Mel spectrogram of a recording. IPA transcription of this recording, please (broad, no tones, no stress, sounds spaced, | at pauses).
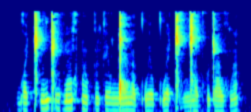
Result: ɡʷ a e̯ ǁʰ ĩ ɡ͡ǁ ø ɓ õ x p ə̃ o̯ k ə̃ k e o̯ ŋ͡ǃ ø ɳ a kʷʼ e o̯ kʷʼ ɛ ɡ͡ǁ a ŋ͡ǁ a kʷʰ ə̃ ʈ a o̯ xʷ ã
